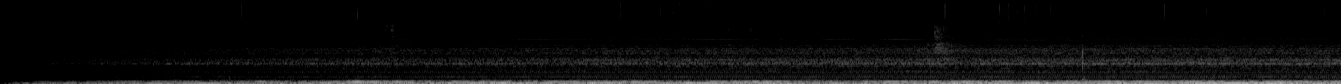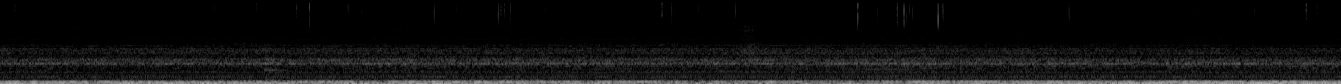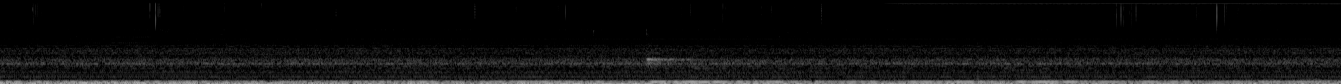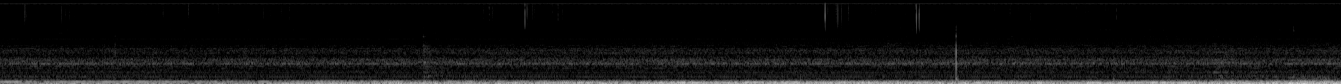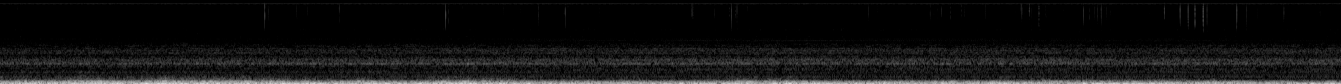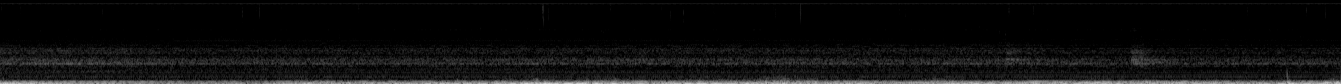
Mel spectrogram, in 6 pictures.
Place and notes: Vilnius, Lithuania, abandoned Rotonda caffee
there is an empty building of cult/ legendary caffee "Rotonda" in the centre of LIthuania capital. in soviet times it was place of meeting of artists, poets, etc...now it stands abandoned. contact microphones on metallic parts of the circullar building and electromagnetic antenna Priezor capturing electro atmosphere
